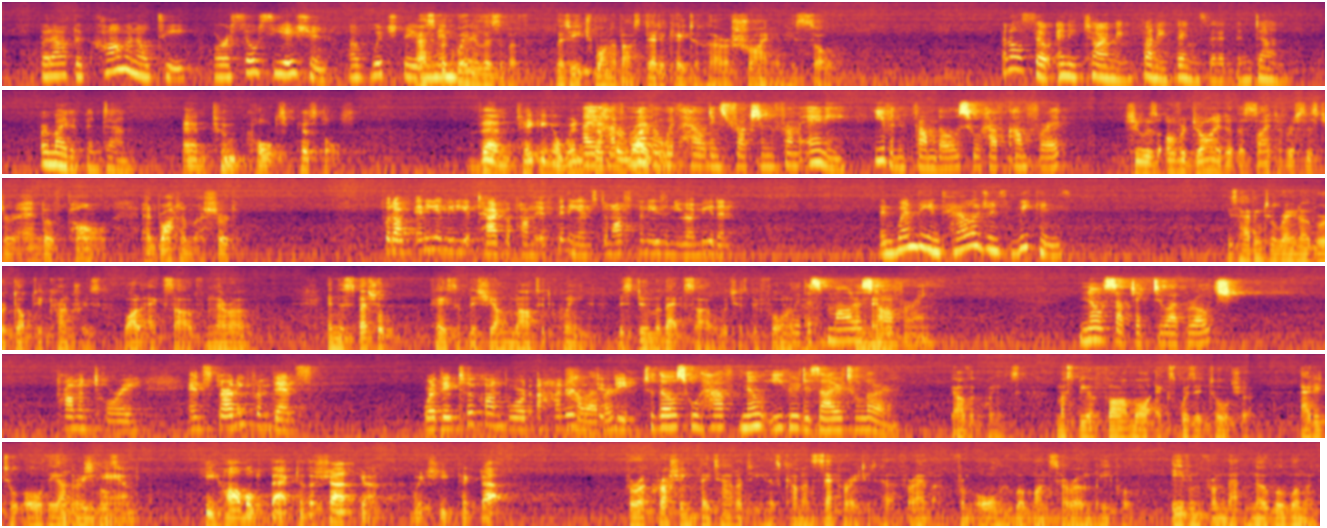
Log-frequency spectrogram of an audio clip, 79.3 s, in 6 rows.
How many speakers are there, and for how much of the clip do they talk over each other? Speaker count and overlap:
7, about 5%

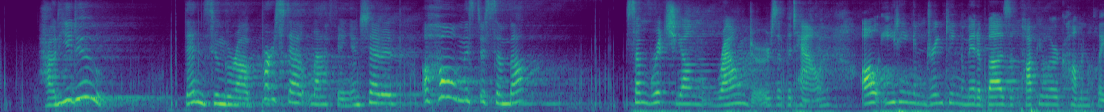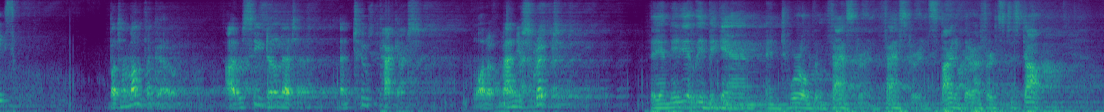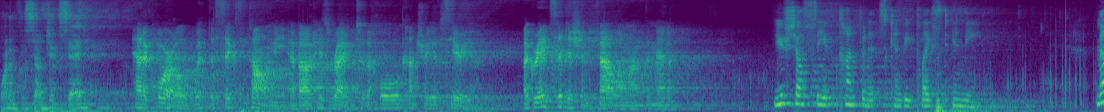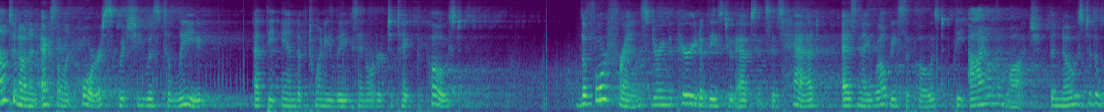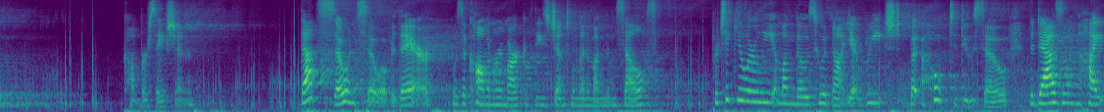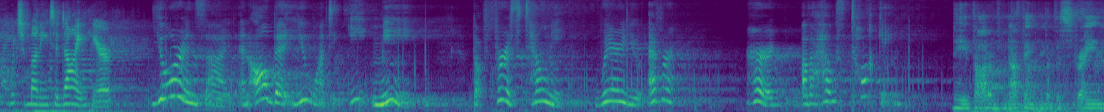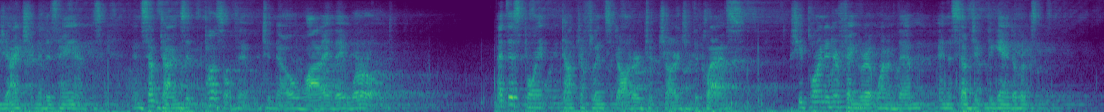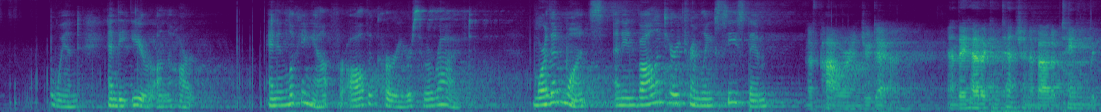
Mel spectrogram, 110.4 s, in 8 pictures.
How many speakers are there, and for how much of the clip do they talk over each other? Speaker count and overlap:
6, no overlap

